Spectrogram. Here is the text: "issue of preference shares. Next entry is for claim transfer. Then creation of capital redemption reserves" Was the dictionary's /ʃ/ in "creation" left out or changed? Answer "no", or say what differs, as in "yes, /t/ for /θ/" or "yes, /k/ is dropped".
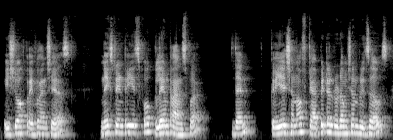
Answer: no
